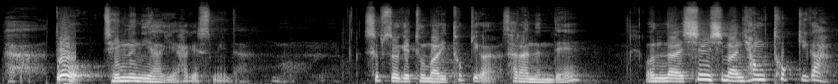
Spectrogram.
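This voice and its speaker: A man's voice: fairly high pitch, animated, moderate pace, vocal fry. A male pastor giving an earnest Sunday sermon and often addressing the congregation directly.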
